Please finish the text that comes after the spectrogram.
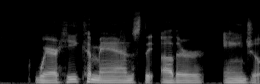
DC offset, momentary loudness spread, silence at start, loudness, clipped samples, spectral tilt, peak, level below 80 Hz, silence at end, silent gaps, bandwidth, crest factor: under 0.1%; 6 LU; 0.35 s; -29 LUFS; under 0.1%; -6.5 dB/octave; -10 dBFS; -50 dBFS; 0 s; none; 12 kHz; 18 dB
